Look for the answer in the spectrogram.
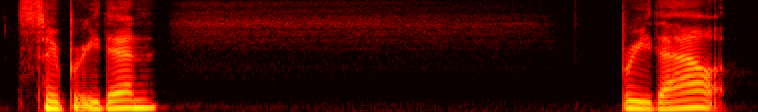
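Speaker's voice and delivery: calm paced breathing prompts; breathing cue. Shown as a demonstration. Coach guiding longer out breaths, calm. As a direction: ease them through each breath. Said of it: "make that out breath a little bit longer".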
